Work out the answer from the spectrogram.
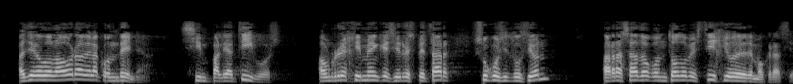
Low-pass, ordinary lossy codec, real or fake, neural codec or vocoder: none; none; real; none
